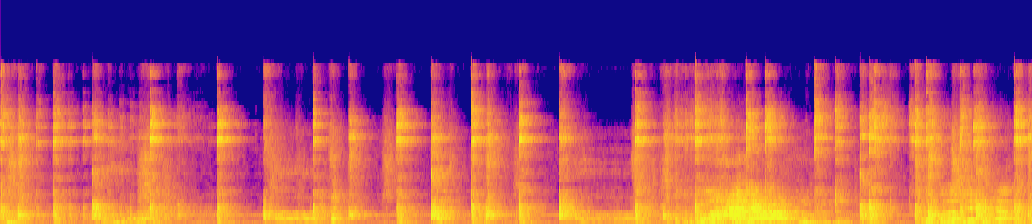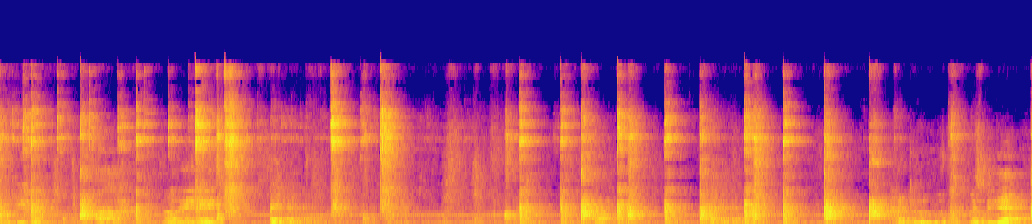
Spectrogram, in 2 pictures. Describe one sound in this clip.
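A ping pong ball clicks rapidly back and forth on a table and paddles.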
